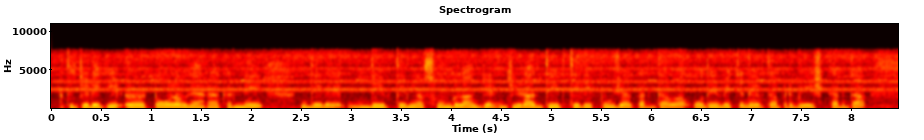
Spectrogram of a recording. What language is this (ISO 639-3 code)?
doi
